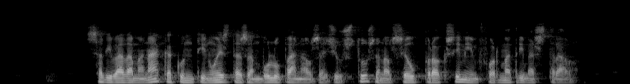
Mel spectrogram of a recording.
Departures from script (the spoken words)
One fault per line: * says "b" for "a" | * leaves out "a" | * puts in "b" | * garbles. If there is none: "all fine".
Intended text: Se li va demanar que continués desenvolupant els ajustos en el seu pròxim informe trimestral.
all fine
